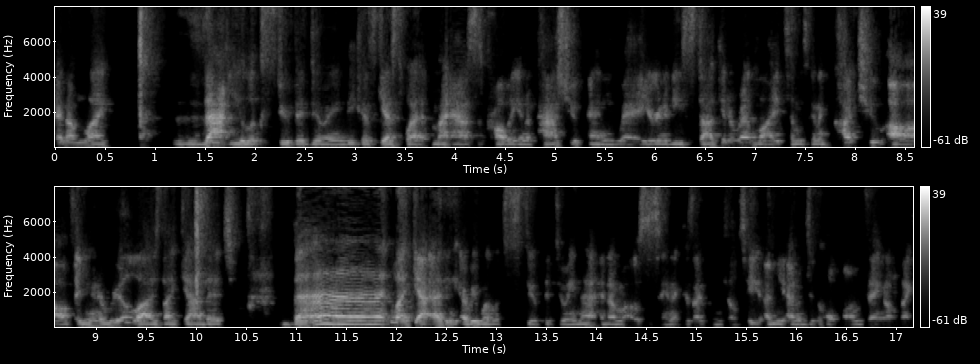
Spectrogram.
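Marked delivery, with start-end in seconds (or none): none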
